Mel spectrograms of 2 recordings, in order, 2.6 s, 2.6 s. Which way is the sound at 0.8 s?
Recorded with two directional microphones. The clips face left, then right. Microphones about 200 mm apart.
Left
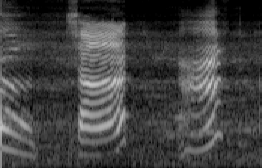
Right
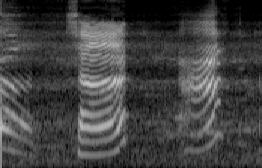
20° right (ahead or behind).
